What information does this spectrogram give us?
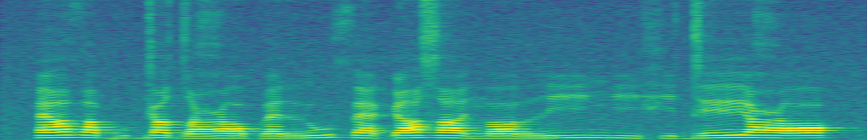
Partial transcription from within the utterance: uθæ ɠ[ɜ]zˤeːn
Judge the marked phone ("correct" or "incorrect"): incorrect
